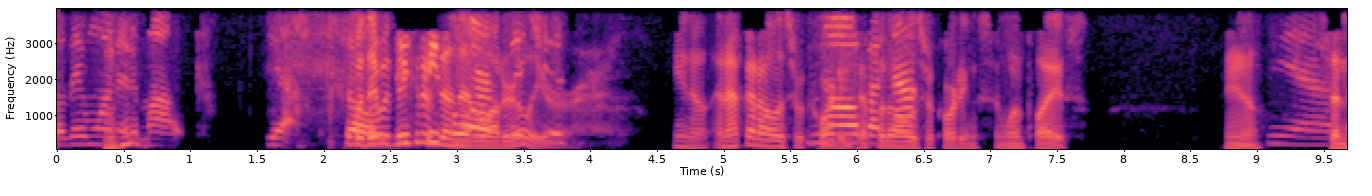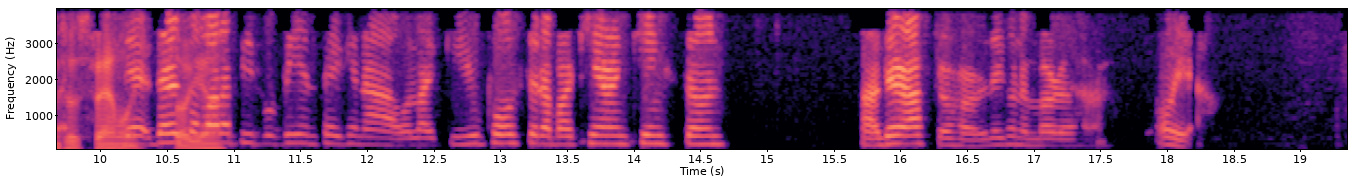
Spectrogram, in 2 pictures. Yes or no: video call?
no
